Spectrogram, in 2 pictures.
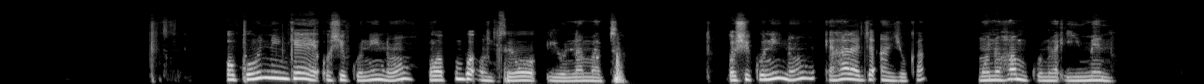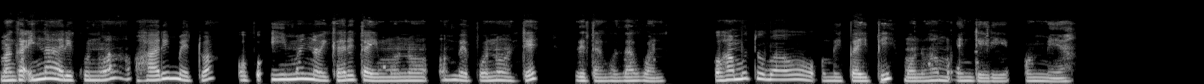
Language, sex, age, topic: Oshiwambo, female, 25-35, agriculture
